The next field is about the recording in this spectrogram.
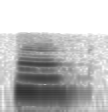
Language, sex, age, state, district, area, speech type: Odia, female, 30-45, Odisha, Sambalpur, rural, conversation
